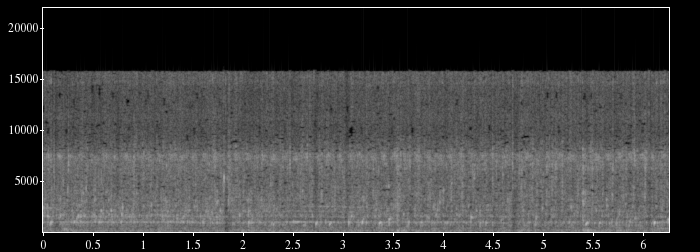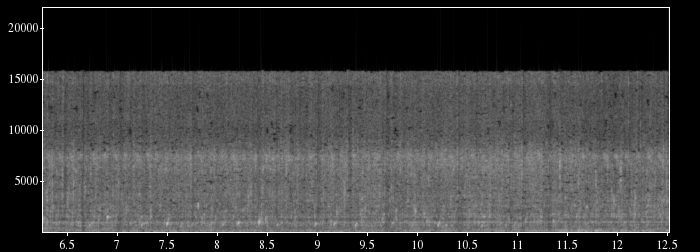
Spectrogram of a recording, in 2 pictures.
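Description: Onion, tomato and spice masala sizzling in hot oil as raw beef pieces are fried in it, a steady hiss with small scattered crackles, with a wooden spatula stirring. This is the bhuna stage, the meat being browned in the masala.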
